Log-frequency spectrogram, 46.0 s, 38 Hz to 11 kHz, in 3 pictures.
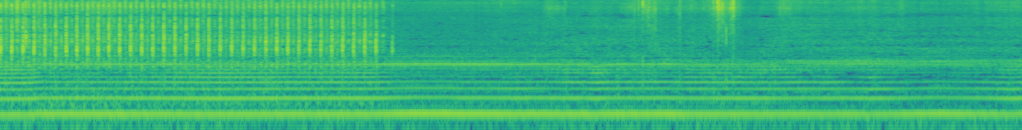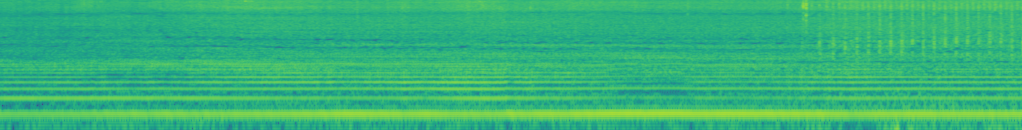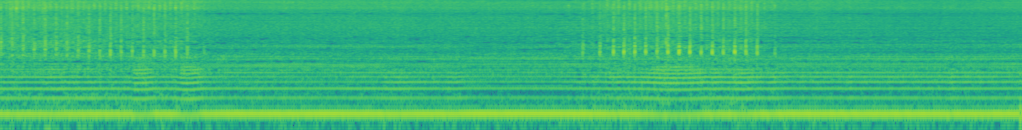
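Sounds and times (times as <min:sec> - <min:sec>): fast rattle: 0:00.0 - 0:06.1, 0:27.4 - 0:33.9, 0:39.4 - 0:42.5
harvester engine running: 0:00.0 - 0:45.9.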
